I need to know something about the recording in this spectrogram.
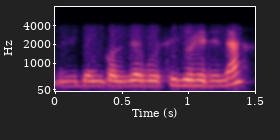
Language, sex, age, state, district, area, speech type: Assamese, female, 60+, Assam, Lakhimpur, rural, conversation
